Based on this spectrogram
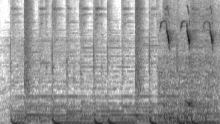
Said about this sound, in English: Now we have all the types of chicken.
